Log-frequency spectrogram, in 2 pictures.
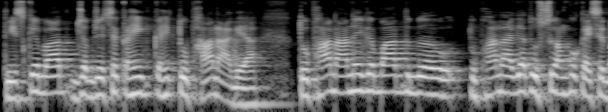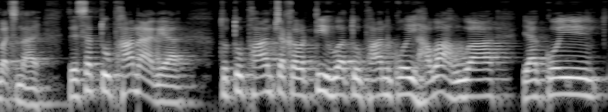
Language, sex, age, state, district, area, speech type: Hindi, male, 45-60, Uttar Pradesh, Jaunpur, rural, spontaneous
